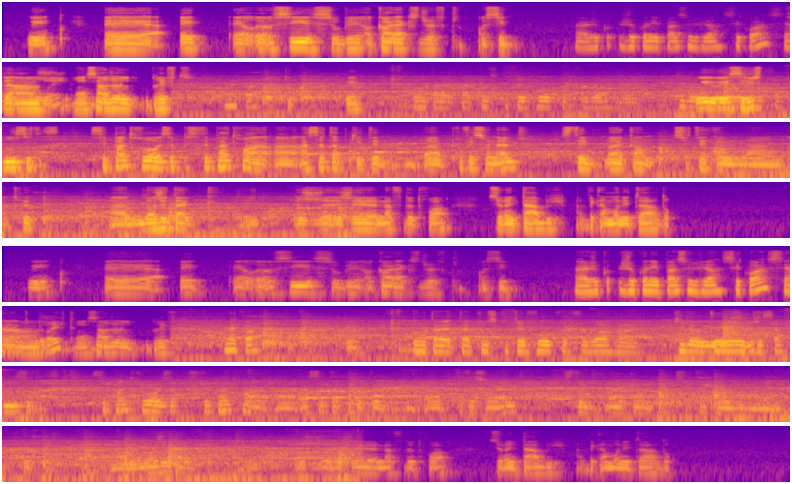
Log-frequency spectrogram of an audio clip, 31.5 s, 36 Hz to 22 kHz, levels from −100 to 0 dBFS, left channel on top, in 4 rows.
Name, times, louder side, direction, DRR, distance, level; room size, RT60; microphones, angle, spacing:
voice 1, 1.0-2.0 2.3-4.4 4.8-5.2 7.9-9.8 11.3-11.5 14.8-15.5 15.8-16.3 16.7-21.0 21.4-24.0 24.7-28.1 28.5-30.3, left 8 dB, 65° left, 0.3 m, -23 dB
voice 2, 5.7-8.5 10.1-10.5 11.8-14.3 14.6-15.7, right 7 dB, 85° right, 0.3 m, -27 dB
sound 1, 9.6-27.3, right 2 dB, 35° right, 0.9 m, -30 dB
4.5 x 2.2 x 4.7 m
head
